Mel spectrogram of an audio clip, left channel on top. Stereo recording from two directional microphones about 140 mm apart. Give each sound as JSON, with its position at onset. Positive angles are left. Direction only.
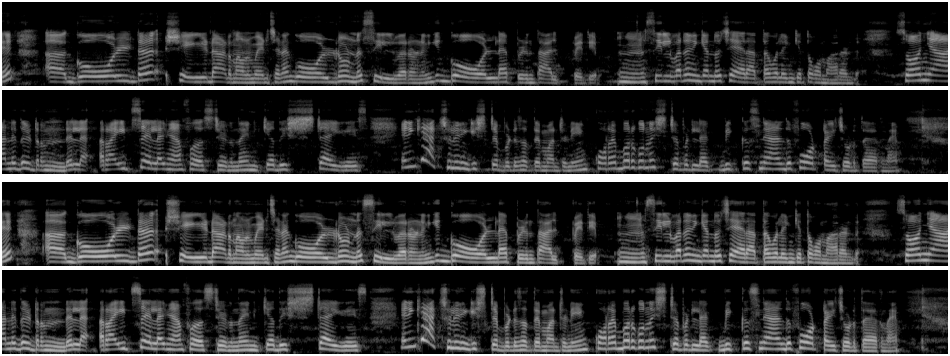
{"t": 0.0, "sound": "a woman's voice", "side_deg": -50}
{"t": 6.1, "sound": "a woman's voice", "side_deg": -30}
{"t": 6.4, "sound": "a woman's voice", "side_deg": -50}
{"t": 9.0, "sound": "a woman's voice", "side_deg": -45}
